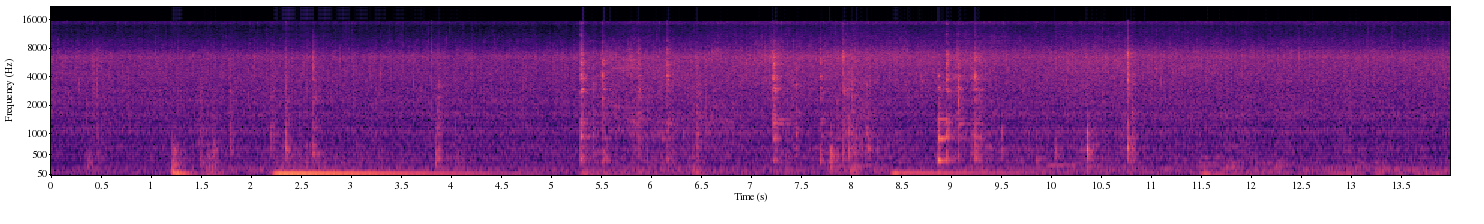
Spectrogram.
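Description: Goat feet sizzling as they sauté in fish sauce in an aluminium pot, a metal spoon stirring and scraping them, with sharp clinks of the spoon against the pot. A low rumble starts about two seconds in and fades away.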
